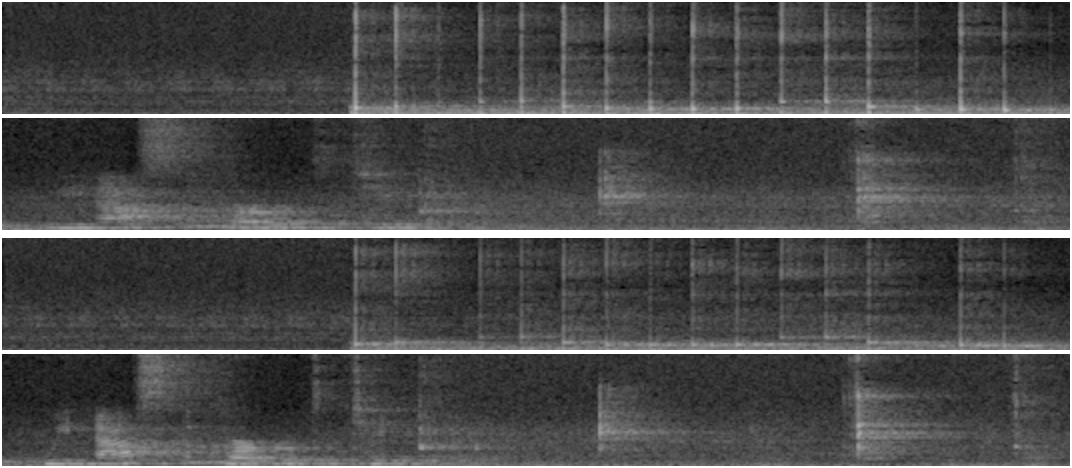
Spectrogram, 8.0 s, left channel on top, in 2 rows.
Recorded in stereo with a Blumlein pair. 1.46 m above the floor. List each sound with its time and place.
1.3 s tapping: 65° left, 1.2 m
4.2 s a woman speaking: 60° right, 3 m
5.6 s chopping: 65° right, 3.5 m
